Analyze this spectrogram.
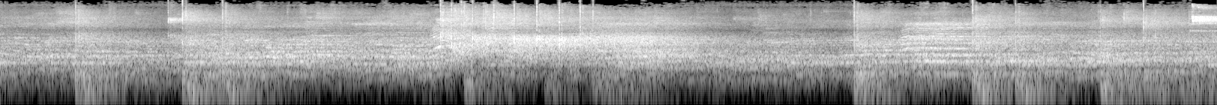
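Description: Men shout and call out to each other across the court.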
